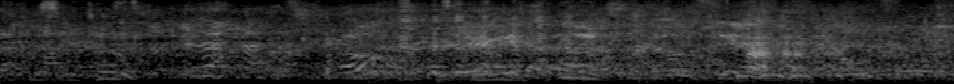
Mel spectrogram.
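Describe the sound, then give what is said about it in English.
A crowd of audience members chatting among themselves all at once, telling each other their favorite Christmas movies: a steady overlapping babble of many voices with no single speaker standing out, holding at an even, moderate level throughout. “But just turn to whoever's around you and just tell them your favorite Christmas movie, okay?”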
